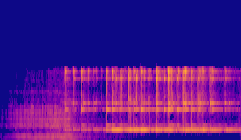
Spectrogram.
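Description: A sheep lets out one wavering bleat, then a bright, steady jingle of bells takes over and rings on to the end, with no talking.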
